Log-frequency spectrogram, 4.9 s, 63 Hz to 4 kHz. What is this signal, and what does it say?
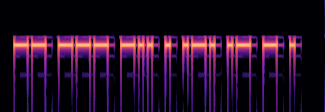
Morse code, heard as a keyed tone, about 18 wpm, 750 Hz. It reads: MODERATE
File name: Morse / 18WPM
